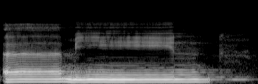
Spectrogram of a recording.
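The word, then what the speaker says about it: آمين: في الهمز الاولى في عندك همزتين تقول امين في الاولى يعني بترفعها حركتين امين وتخليها اربع حركات هذا هو الصحيح اولا تنتظر الامام حتى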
